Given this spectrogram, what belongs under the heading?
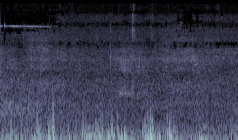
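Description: Outdoor wind in Kansas buffets the microphone in continuous low rumbling gusts that swell and ease for a few seconds, with no voices over it.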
